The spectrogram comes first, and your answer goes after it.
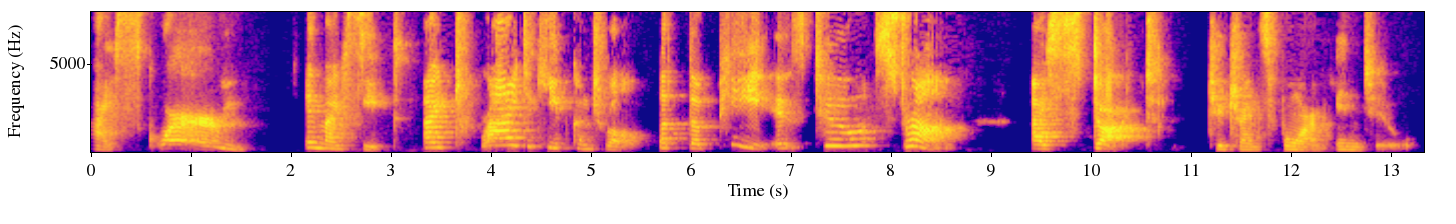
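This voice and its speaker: Storybook young boy, performed by a woman: theatrical, full of dread, highly animated pitch, drawn-out suspense. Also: vocal fry, reverberant, heavily acted. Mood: strained, desperate. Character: dramatic young boy who dreads eating peas. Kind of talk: animated storybook read-aloud.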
